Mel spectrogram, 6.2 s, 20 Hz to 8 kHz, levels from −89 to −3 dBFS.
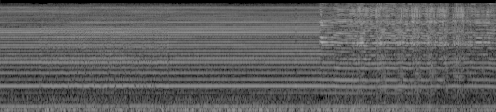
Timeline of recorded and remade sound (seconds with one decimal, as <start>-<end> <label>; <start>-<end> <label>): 0.0-0.5 recorded; 0.5-2.1 remade; 2.1-6.2 recorded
